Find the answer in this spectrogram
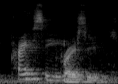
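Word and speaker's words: précis: The next map you need to be aware of is spelt like this, and it is pronounced Pracy.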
